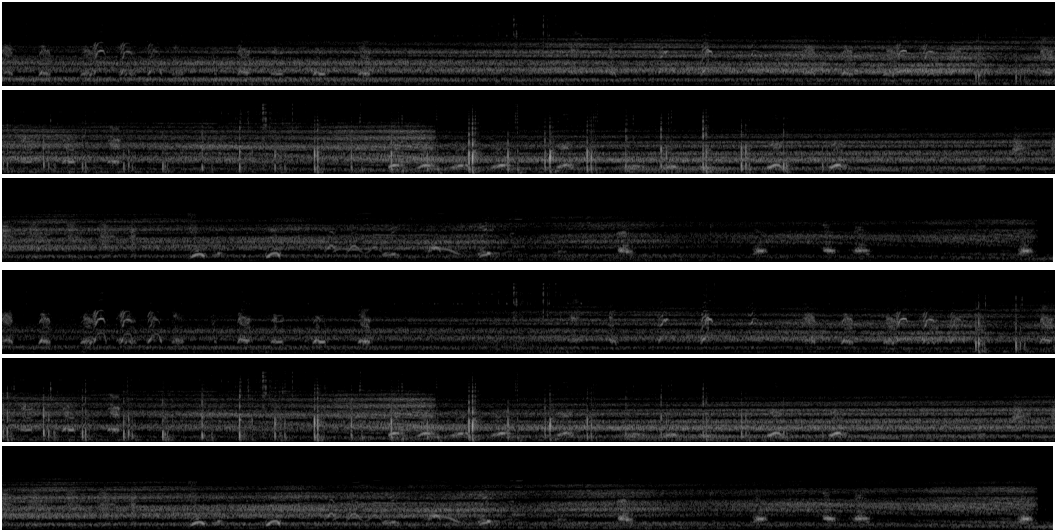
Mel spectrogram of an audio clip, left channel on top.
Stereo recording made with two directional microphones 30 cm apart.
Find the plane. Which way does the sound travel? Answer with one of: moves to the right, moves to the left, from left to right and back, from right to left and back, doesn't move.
moves to the right.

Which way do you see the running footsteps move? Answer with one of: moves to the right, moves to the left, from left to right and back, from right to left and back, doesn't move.
moves to the left.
